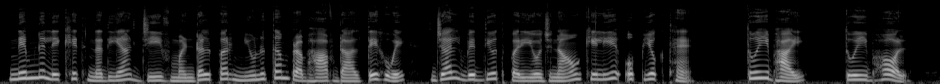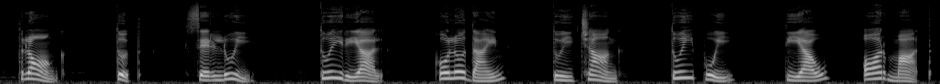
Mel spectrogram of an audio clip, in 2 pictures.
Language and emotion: Hindi, neutral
